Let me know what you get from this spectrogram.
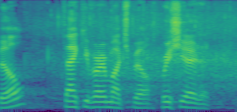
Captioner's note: applause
